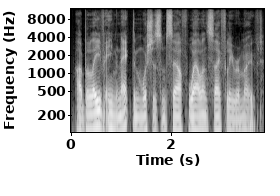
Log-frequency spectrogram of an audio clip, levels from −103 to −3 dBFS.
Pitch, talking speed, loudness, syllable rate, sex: 95 Hz, 155 wpm, -17 LUFS, 5.5 syllables/s, male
